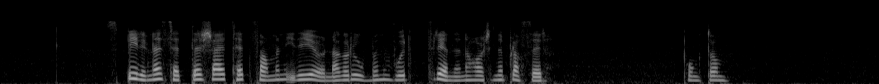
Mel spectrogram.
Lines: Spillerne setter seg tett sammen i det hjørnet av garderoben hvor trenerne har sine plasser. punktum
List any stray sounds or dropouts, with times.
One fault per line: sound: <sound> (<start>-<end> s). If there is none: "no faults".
no faults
